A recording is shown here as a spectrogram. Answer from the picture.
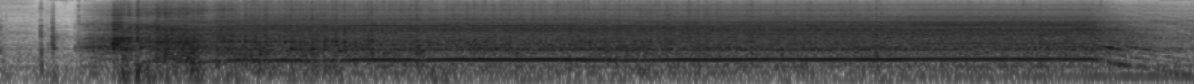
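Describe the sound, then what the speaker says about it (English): Blender crushing ice with orange juice for a drink, a loud, steady motor roar that starts abruptly and runs for about ten seconds before winding down. "a good quantity of ice, a couple of scoops, and a bit more for, and let's blend it all up"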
